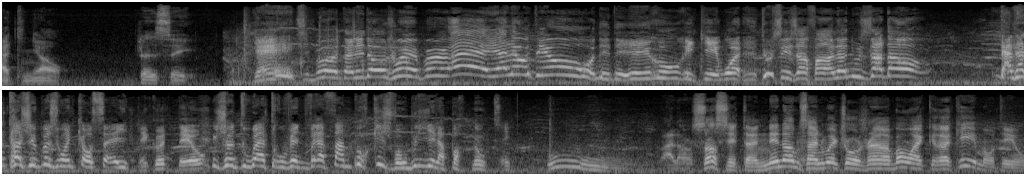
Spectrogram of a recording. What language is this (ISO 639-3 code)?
fra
